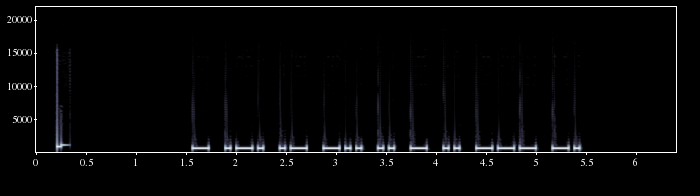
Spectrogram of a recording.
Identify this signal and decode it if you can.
Morse code, heard as a keyed tone, about 22 wpm, 700 Hz. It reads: TRADITION
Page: Morse Code Ninja practice 22wpm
